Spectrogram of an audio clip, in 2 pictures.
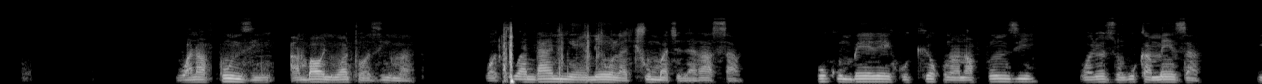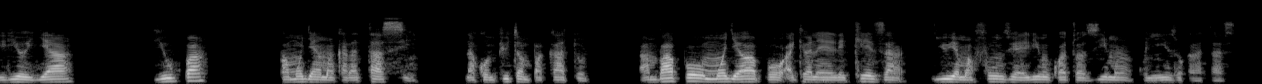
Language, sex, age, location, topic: Swahili, male, 36-49, Dar es Salaam, education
